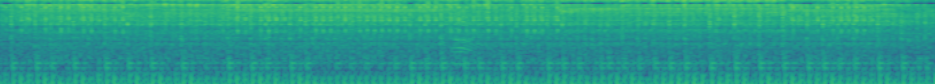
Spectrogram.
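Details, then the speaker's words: Honda CB motorcycle after an engine rebuild with the cylinder re-honed for a scored piston: even, steady low idle, with a light rattle the owner attributes to the PWK carburetor slide; the engine itself runs smooth. "Tapi mesinnya udah halus ya, mesinnya udah halus, udah aman."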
